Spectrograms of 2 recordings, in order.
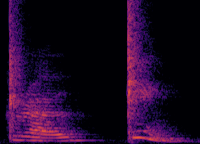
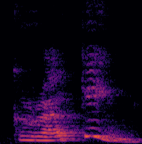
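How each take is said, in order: First: CROAKING in two loud separate beats, CROA - KING; clapped syllables. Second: Said in the usual way. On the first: Shown as a demonstration. Teacher clapping a word with children, CROAKING syllable by syllable. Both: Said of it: "Let's clap it".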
